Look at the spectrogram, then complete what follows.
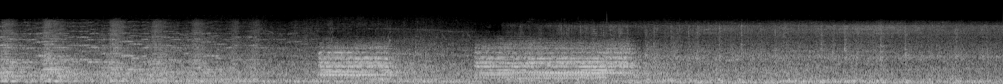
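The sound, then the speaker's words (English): A train rumbles and clatters loudly along the tracks, sounding two long horn blasts midway as it pulls in and stops, the heavy rolling noise continuing steadily afterward with no voices. “Hey, the train's stopping.”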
